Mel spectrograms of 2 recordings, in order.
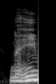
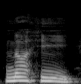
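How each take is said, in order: First: Said in the usual way. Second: नहीं as two beats, ना then ही; split into syllables. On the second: Shown as a demonstration. Teacher showing two syllables in नहीं, split into syllables. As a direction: open out न and separate it from ही. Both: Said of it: "नहीं में भी दो syllable है".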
